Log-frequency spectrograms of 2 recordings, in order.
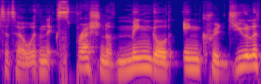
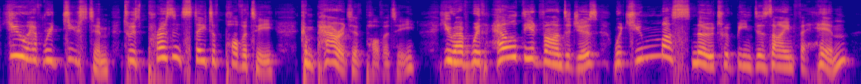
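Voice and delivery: higher, forceful accusing voice; Elizabeth crying out with energy; 11 semitones higher than usual. Acted. Elizabeth crying out at Darcy, higher and forceful. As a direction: fling the charge at him, higher and forceful. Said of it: "cried Elizabeth with energy".

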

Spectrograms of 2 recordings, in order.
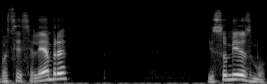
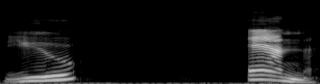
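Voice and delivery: each letter slowly, long pauses between; spelled slower; 2 semitones lower, much slower than usual. Shown as a demonstration. Teacher repeating the spelling for listeners, slowly and deliberately. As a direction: spell it out slowly for note-taking. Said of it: "Mais devagar".

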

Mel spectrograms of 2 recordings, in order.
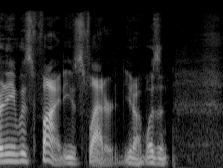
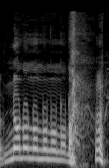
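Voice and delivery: higher, rapid motorboat no's; Lorne's backpedaling; 5 semitones higher, faster than usual. Retold or imitated. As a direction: rattle off the no's quickly. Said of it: "backpedaling motorboat sound".

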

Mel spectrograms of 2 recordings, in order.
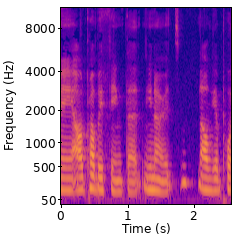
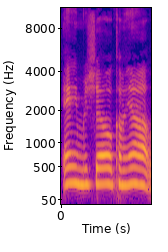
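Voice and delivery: friends calling out; 5 semitones higher, 5 dB louder than usual. Retold or imitated. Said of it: "my friends were messaging me like".

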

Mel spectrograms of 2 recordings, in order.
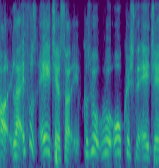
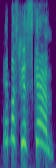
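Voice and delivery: much higher, whiny impression of wife; high mock wife voice; 10 semitones higher than usual. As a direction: mimic her insisting on a fake. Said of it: "She's like".

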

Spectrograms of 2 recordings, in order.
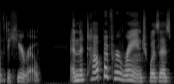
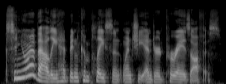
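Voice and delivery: plain reading voice

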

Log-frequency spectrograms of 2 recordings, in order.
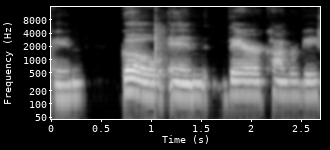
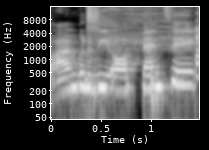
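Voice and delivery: laughing; 6 semitones higher, 7 dB louder than usual. Real, not acted. Laughing confession about cursing.

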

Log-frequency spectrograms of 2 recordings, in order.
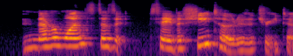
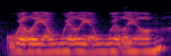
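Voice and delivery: droning didgeridoo; 5 semitones lower, 6 dB quieter than usual. Shown as a demonstration. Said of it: "sounds like a didgeridoo".

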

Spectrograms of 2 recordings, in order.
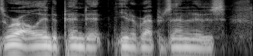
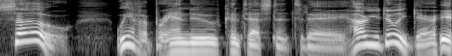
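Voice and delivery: cheery host voice; 5 semitones higher, 6 dB louder than usual. Retold or imitated. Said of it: "the lady who does admin for him goes".

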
